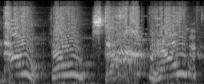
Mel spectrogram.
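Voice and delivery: very high, loud panicked yelps; mock cries for help. Half-orc shoves him in the water, mock panicked cries. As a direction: yelp like a hammed-up victim being dunked. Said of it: "He's like".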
